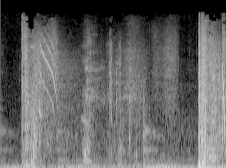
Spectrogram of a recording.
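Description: Gunfire in the video game The Last of Us: a couple of sharp, loud bursts with quieter thuds and shuffling between them.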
